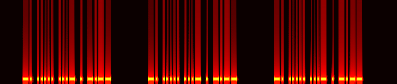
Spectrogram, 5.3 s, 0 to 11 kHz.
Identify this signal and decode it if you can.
Morse code, heard as a keyed tone, about 49 wpm, 700 Hz. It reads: N5VEY N5VEY N5VEY
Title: USA Call Signs - 5 Characters - Repeated 3x - 50wpm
